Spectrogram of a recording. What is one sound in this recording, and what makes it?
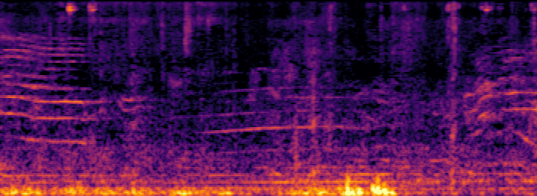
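A dog sniffs at the grass.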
